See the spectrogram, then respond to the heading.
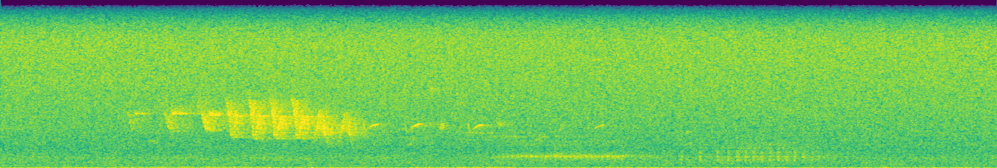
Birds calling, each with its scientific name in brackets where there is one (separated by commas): American Goldfinch (Spinus tristis), unidentified bird, Northern Waterthrush (Parkesia noveboracensis)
